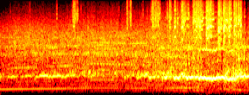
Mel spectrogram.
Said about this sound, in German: Mann oder Frau muss halt nur fest auf die Bremse treten und mit dem Fuß auf dem Pedal draufbleiben, um dann erstaunt festzustellen, ich kann das Auto trotzdem lenken, auch wenn dieses ABS so fürchterliche Geräusche macht.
